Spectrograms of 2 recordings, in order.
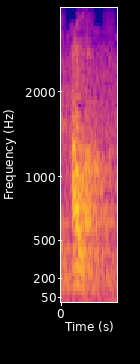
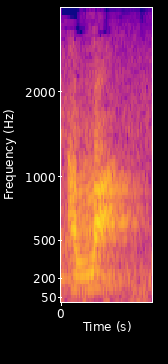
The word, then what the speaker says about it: Allah: Most non-Muslims, Westerners or Easterners, are familiar with the idea that Muslims call their God Allah, or it's usually pronounced in the West as Allah. We pronounce it actually as Allah.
